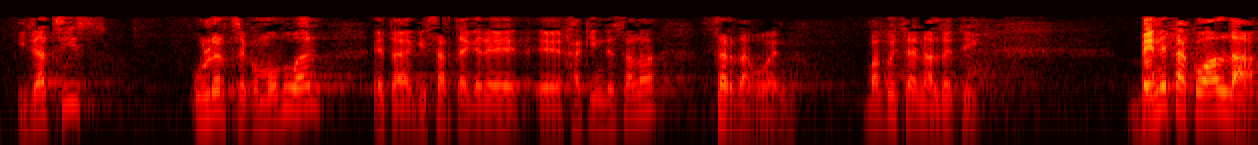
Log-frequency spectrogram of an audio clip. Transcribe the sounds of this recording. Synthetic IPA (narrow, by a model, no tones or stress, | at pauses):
iðat͡sis | ule̞ɾt͡se̞ko̞mo̞ð̞uane̞t̪aɣisaɾt̪eake̞ɾe̞ʝakind̪e̞sala | se̞ɾðaɣ̞o̞e̞̰n | bako̞jt͡saɾenald̪e̞t̪ḭk | be̞ne̞t̪ako̞ald̪a̰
